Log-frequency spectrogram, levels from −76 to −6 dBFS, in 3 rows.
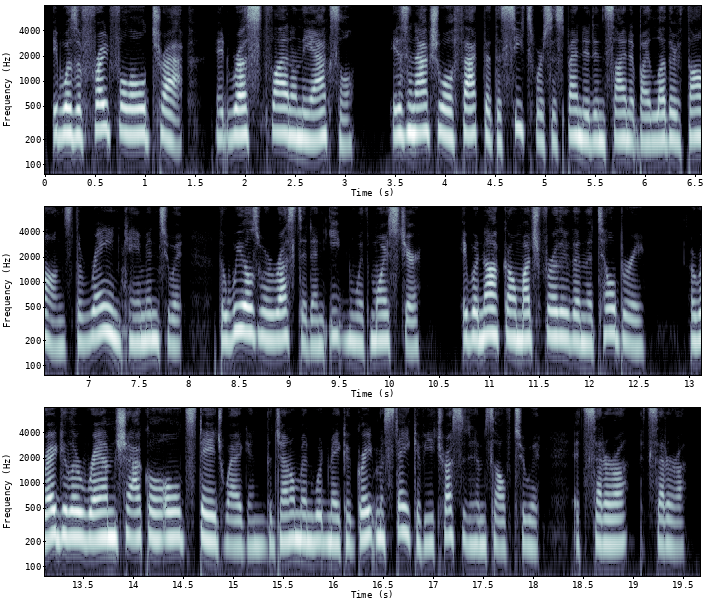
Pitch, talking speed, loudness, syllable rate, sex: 205 Hz, 215 wpm, -19 LUFS, 5.8 syllables/s, female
